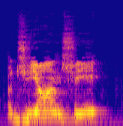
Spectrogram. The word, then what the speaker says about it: Jiangshi: What's that Jiwangji mentioned? I know I butchered that pronunciation. – So it's a Jiangshi.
